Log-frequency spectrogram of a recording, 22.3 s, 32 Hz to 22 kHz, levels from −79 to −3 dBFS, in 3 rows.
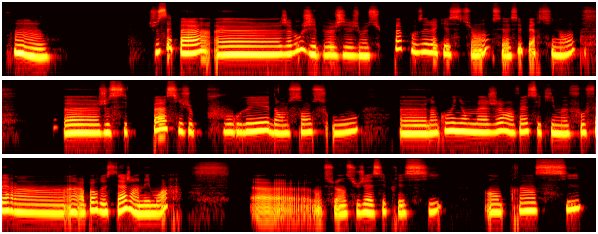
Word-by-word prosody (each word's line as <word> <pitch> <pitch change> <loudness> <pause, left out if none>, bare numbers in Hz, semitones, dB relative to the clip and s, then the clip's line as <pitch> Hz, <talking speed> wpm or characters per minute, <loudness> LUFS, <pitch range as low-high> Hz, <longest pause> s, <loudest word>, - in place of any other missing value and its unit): Mmh. 190 -9 +4 1.2
Je 270 - -1
sais 295 +8 +1
pas, 250 -1 +6
heu, 220 0 +4
j'avoue 230 +6 +1
que 340 - +2
j'ai 230 -8 +2
pe 210 0 -3
j'ai 205 0 -2
je 200 0 -3
me 195 - +1
suis 195 0 -7
pas 350 -1 -1
posé 275 -6 -1
la 260 -1 +1
question. 225 - -3
C'est 175 - -7
assez 195 +10 -3
pertinent, 225 +2 -3 1.0
heu, 215 +1 +4
je 215 +1 -1
sais 220 +1 -3 0.3
pas 150 +1 +4
si 240 - -2
je 235 - -3 0.4
pourrais, 235 +3 +2
dans 215 -3 0
le - - -1
sens 225 +4 -4
où, 225 +5 -1 0.5
heu, 200 0 +3
l'inconvénient 245 +4 +3
majeur, 230 +1 +2
en 225 -2 0
fait, 230 +2 -1
c'est 235 -2 -5
qu'il 215 -1 -1
me 200 0 +1
faut 210 +2 -4
faire 220 0 0
un 180 -3 -1
un 190 - +1
rapport 220 +5 +1
de 195 -3 +1
stage, 200 +6 +3
un 185 -7 +2
mémoire, 165 - -2 0.9
heu, - - -4 0.3
donc - - -7
sur - - -5
un 165 - 0
sujet 180 +1 -2
assez 180 +3 -1
précis. 195 +6 -5 0.5
En 185 0 -1
principe, 215 +6 -2
220 Hz, 155 wpm, -23 LUFS, 195-235 Hz, 1.2 s, pas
